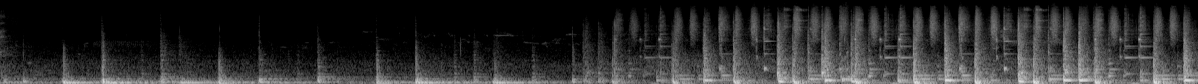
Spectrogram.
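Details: Percussive drum music with steady wood-block and bass-drum beats, growing denser and busier after about six seconds; no animal voices can be picked out.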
